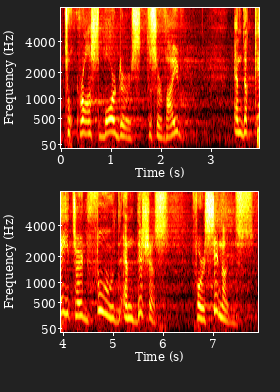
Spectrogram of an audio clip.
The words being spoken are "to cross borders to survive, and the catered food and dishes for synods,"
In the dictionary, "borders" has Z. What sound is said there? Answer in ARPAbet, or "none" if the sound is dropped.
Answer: S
